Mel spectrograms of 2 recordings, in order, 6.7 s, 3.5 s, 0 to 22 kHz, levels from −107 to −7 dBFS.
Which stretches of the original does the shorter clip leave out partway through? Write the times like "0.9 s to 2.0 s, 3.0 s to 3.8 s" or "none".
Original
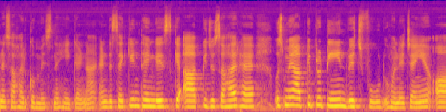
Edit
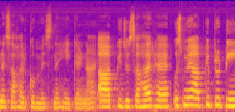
1.4 s to 2.7 s, 3.8 s to 4.1 s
